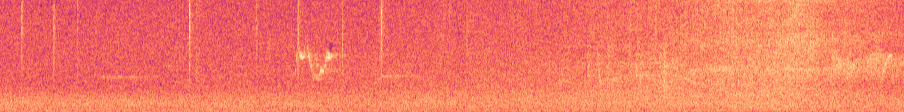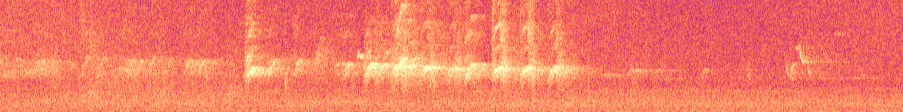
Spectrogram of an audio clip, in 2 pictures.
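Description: Small birds chirping over a steady low background rumble of outdoor noise: a few short chirps early, then a quick, dense run of chirps in the second half, and a couple more near the end.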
